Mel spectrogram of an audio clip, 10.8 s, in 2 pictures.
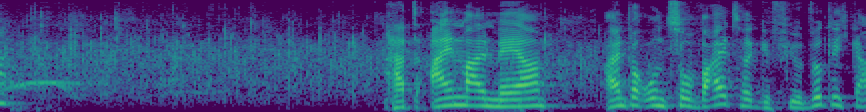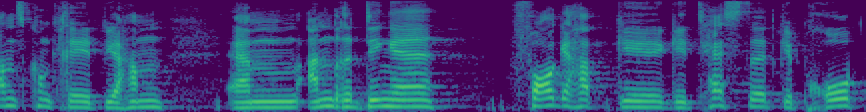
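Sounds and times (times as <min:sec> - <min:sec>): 
audience applause: 0:00.0 - 0:04.3
speech: 0:02.4 - 0:10.8.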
